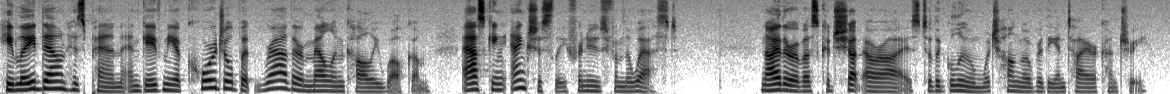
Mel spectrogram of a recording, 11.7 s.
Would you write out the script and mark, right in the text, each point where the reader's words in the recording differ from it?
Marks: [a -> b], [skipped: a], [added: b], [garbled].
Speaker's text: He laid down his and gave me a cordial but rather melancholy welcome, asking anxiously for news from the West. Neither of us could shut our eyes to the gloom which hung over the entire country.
He laid down his [added: pen] and gave me a cordial but rather melancholy welcome, asking anxiously for news from the West. Neither of us could shut our eyes to the gloom which hung over the entire country.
